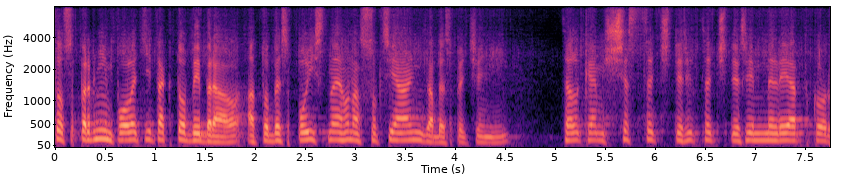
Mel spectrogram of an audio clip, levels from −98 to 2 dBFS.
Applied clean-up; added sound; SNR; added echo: neural mask model RNNoise.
